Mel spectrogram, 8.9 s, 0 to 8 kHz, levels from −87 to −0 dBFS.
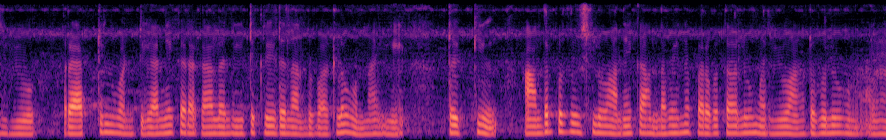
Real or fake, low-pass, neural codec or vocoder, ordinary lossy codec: fake; 7.2 kHz; vocoder, 22.05 kHz, 80 mel bands, HiFi-GAN; none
